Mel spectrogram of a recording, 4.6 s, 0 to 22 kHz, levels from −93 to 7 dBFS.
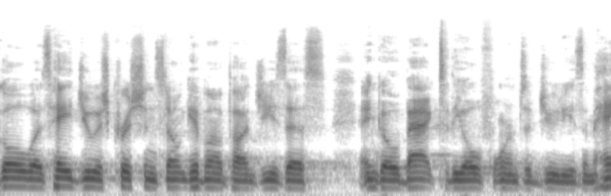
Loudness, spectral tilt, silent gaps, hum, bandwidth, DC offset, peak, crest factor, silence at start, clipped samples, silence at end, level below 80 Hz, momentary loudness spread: -30 LUFS; -5.5 dB/octave; none; none; 13 kHz; under 0.1%; -14 dBFS; 16 dB; 0 s; under 0.1%; 0 s; -70 dBFS; 6 LU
